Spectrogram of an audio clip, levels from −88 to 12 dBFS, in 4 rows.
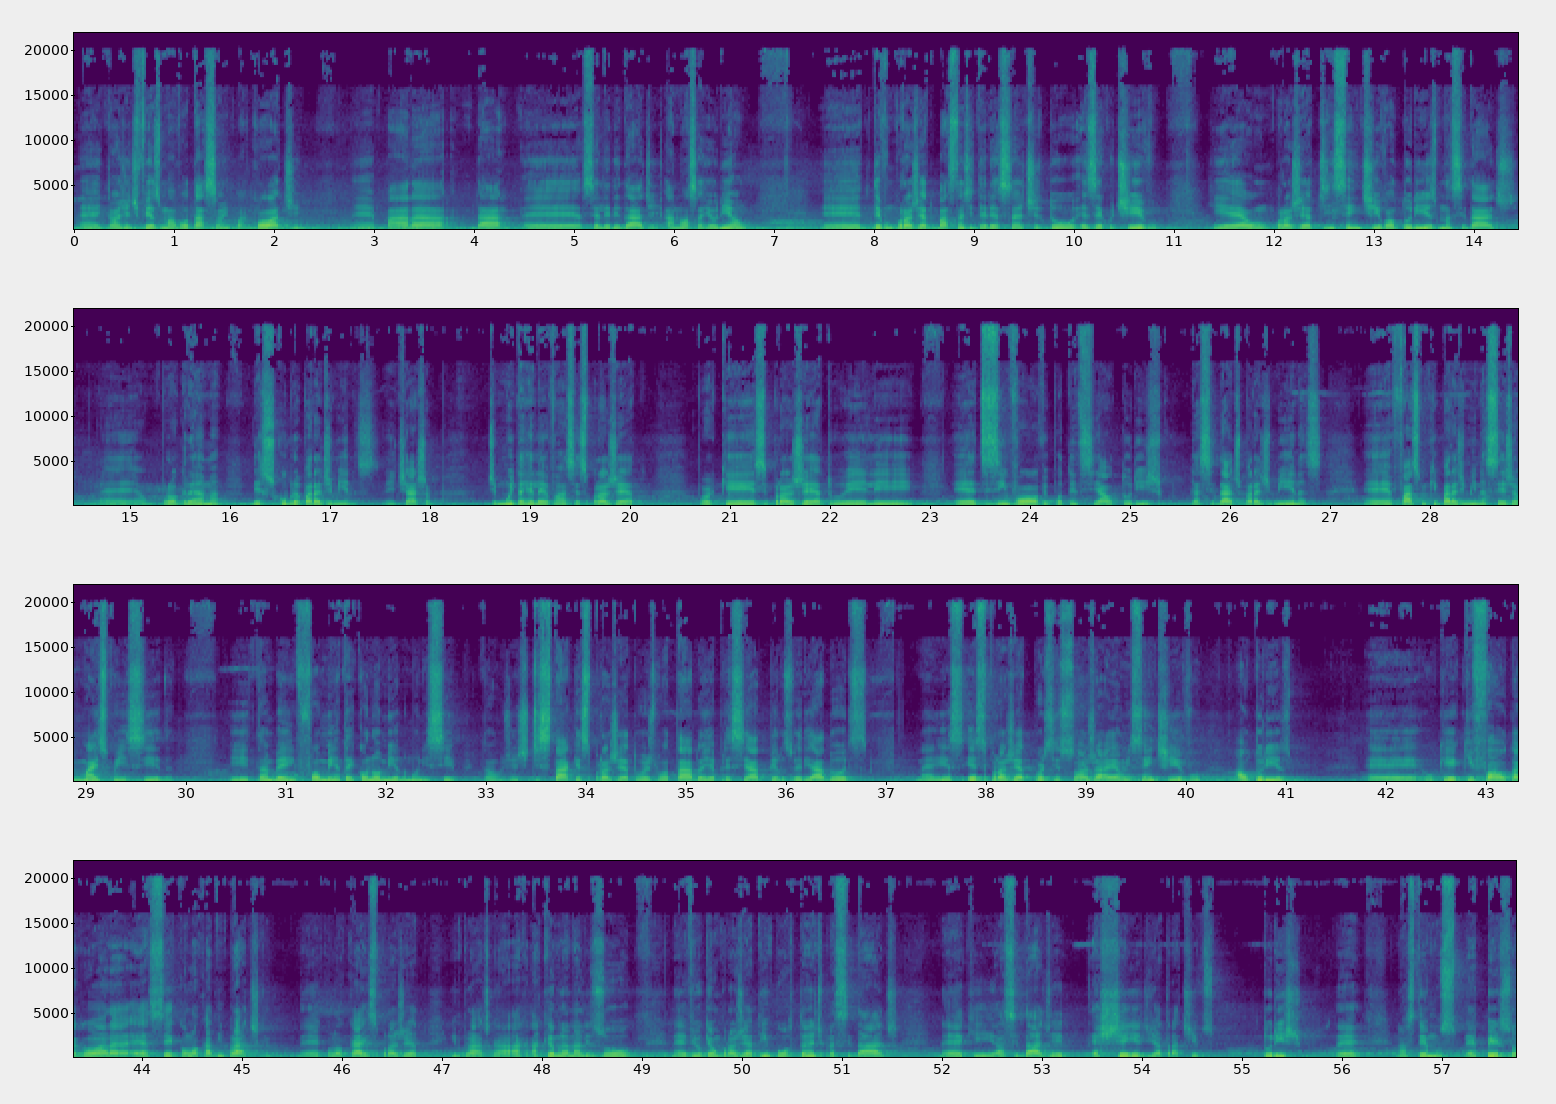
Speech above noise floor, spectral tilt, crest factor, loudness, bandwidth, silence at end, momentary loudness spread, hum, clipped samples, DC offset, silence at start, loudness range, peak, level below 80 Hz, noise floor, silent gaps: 21 dB; -5.5 dB/octave; 20 dB; -21 LUFS; over 20 kHz; 0 s; 12 LU; none; under 0.1%; under 0.1%; 0 s; 2 LU; -2 dBFS; -40 dBFS; -41 dBFS; none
